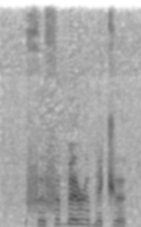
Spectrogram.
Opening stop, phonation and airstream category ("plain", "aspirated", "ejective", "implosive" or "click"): implosive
